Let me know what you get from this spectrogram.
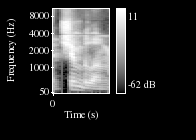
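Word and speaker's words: cimbalom: its uh big brother the chimblum or the symbol depending on how you prefer to pronounce that uh but it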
